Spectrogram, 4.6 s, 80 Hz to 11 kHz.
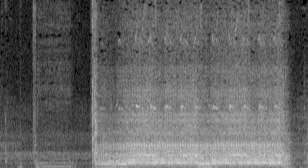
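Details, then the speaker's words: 1981 Jaguar XJS, not run in about six years, cranking after ignition repair restored spark: steady starter churn about three seconds with light even ticking of injectors pulsing; fuel pump working. "yep I can hear injector's clicking now put it all back together and see what happens"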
